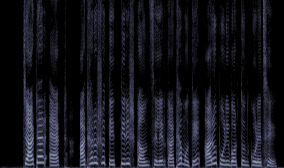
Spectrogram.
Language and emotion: Bengali, neutral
